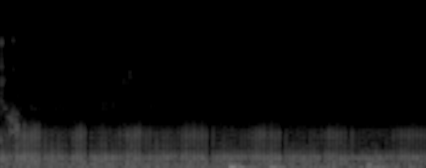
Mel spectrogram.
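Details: House cat purring close up, a deep, steady, buzzy rumble with a regular fast pulse and only a faint knock in the middle.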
